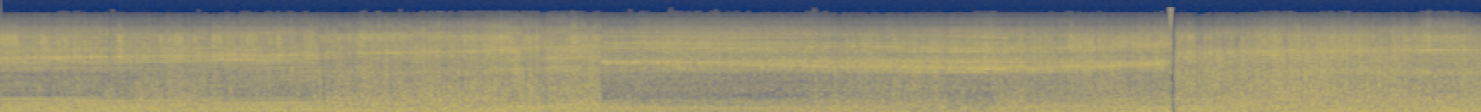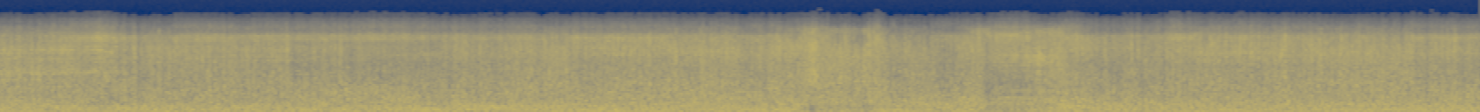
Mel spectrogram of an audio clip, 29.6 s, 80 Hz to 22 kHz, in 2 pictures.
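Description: Honda CRF1000L Africa Twin's parallel-twin engine running under way, its pitch rising and falling through the first ten seconds or so. Wind rush on the microphone then largely covers it.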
